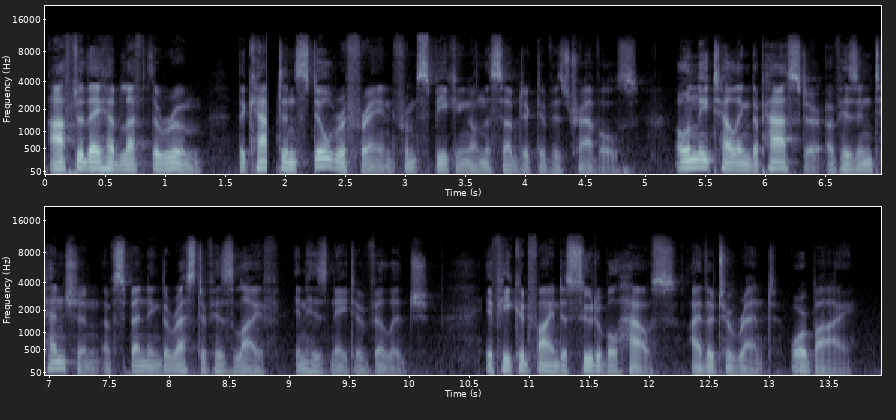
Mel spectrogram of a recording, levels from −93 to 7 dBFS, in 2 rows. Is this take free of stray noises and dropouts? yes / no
no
